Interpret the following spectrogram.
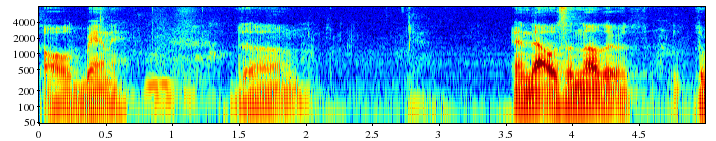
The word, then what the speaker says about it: Albany: albany new york but albany georgia or as the natives pronounce it all benny and that was another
